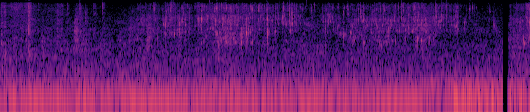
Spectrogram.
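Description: Raw chicken is washed in water, giving a continuous, close trickle and splash that holds at a fairly even level with no talking.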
